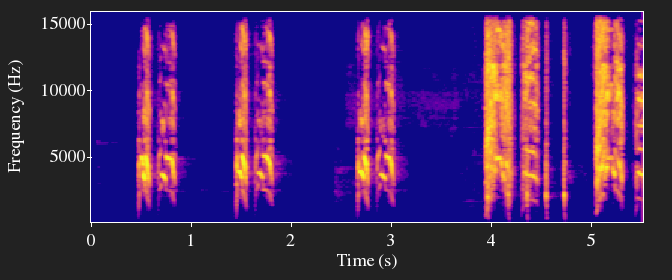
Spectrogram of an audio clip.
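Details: An Indian ringneck parrot, talking for the first time, gives shrill, high paired chirps about once a second, then bursts into a louder run of harsh, squawky talking notes.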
